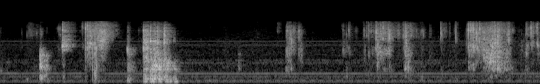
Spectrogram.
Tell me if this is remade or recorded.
recorded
